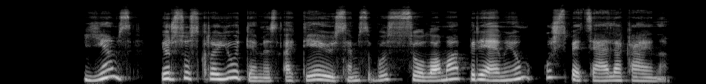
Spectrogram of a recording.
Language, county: Lithuanian, Vilnius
